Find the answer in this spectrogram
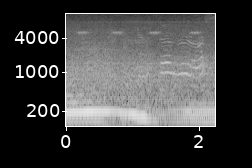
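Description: Insects chirping in an even rhythm, about two short high chirps a second, over a low steady drone that is loudest in the first second. Near the end comes a brief, wavering, high-pitched cry.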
